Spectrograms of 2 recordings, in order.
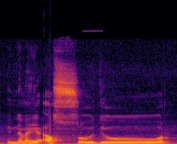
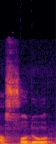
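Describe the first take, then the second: First: "الصدور" slowly, ṣād emphatic but dāl kept light and unheavied. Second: Said in the usual way. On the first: Shown as a demonstration. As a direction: say "الصدور" with the dāl thin, not like ḍād. ("الصدور" بدال مرققة لا كالضاد) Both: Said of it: "ستصبح كالضاد".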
